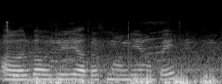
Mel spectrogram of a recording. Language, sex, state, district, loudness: Hindi, female, Punjab, Pathankot, -15 LUFS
